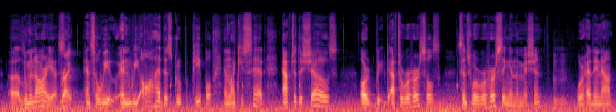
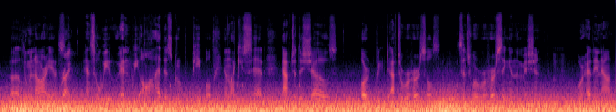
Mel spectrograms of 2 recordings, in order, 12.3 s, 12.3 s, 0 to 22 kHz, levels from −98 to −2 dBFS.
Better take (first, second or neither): first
